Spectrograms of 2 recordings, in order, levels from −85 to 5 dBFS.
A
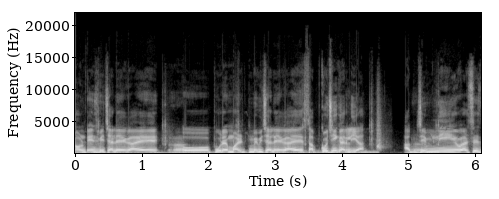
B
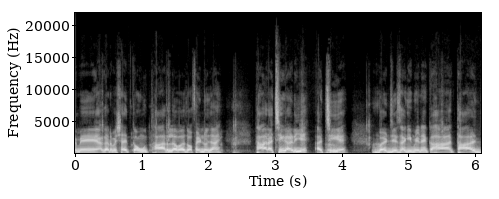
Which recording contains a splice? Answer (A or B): A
